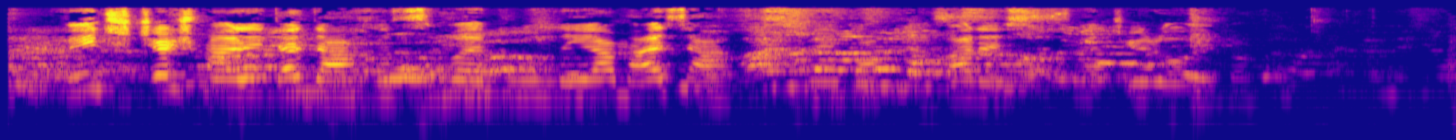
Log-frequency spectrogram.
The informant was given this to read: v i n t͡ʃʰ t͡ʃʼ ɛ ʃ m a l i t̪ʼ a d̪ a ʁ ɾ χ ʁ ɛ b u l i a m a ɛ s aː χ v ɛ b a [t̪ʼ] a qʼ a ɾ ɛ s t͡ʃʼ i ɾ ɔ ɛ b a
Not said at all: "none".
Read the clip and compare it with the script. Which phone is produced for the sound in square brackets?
none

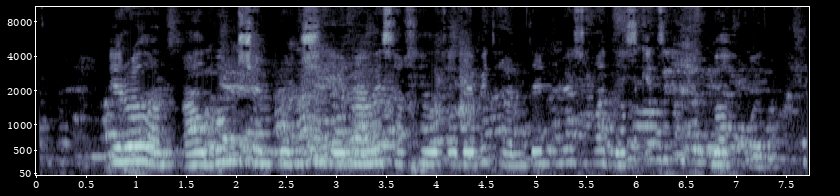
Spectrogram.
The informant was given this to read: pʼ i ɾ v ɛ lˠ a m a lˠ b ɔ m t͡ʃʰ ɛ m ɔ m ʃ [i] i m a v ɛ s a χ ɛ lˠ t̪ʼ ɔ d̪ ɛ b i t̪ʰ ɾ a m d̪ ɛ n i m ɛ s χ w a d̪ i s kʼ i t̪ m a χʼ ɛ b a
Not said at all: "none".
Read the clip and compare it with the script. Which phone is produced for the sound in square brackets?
i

